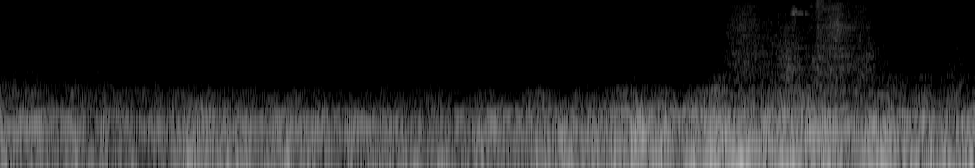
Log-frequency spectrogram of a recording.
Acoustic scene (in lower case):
elevator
